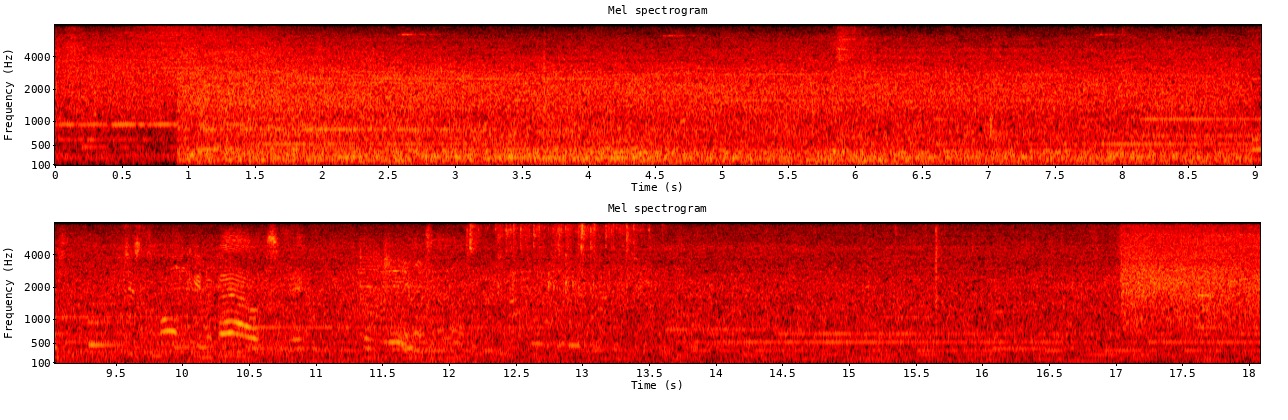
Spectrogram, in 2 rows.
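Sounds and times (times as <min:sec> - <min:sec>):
train wheels rumbling on track: 0:00.9 - 0:13.9.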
